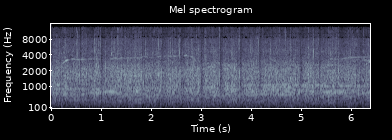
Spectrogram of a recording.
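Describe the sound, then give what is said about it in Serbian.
Sustained applause from a large crowd at Roland Garros as Novak Djokovic receives the runner-up trophy, a dense, even roar of clapping that stays loud and steady throughout, with faint crowd noise mixed in. “I ovaj aplauz je tamo trajao, boga mi, 2 minute i nešto, kada je primao taj drugi pehar, odnosno pehar za drugo mjesto, Novak Đoković u Roland Garrosu”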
